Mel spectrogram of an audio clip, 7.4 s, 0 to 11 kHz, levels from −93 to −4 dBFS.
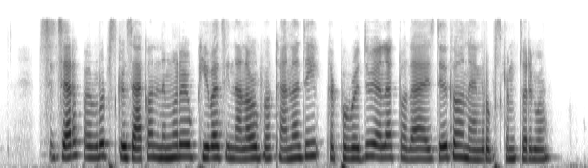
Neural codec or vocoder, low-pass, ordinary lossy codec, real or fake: codec, 16 kHz, 1 kbps, X-Codec, HuBERT features, trained on balanced general audio; 7.2 kHz; none; fake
